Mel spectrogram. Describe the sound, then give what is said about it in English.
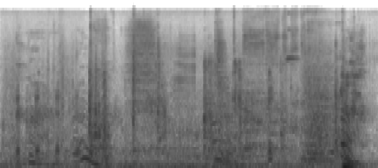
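A sticking inner door with misaligned stops and bent hinges is shoved and scraped against its frame, rattling and creaking before a dull thud near the end, with muffled voices and movement underneath. “Well, first thing I'll do is fix this inner door. You can try all you want. That thing never closed right.”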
